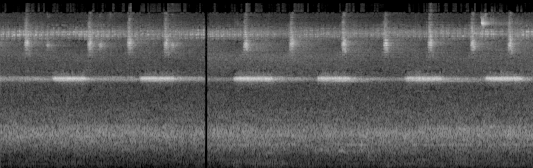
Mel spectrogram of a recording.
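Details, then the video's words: Cricket chirping loudly in regular pulsed bursts roughly once a second over a constant high ringing tone, with brief high clicks between bursts and one sharp dropout near three seconds. "Cricket Chirping Sounds"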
